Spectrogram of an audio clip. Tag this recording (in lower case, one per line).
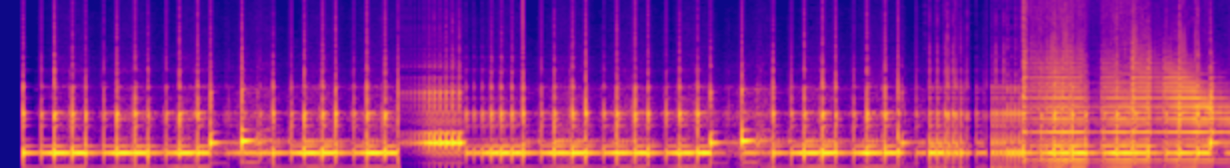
music
drum machine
